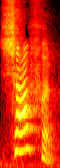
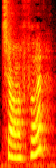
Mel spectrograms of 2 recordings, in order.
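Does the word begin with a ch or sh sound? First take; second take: sh; ch. First: It begins with a sh sound. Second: It begins with a ch sound. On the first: The speaker calls it right. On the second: The speaker calls it wrong. "చాఫర్ కాదు"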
